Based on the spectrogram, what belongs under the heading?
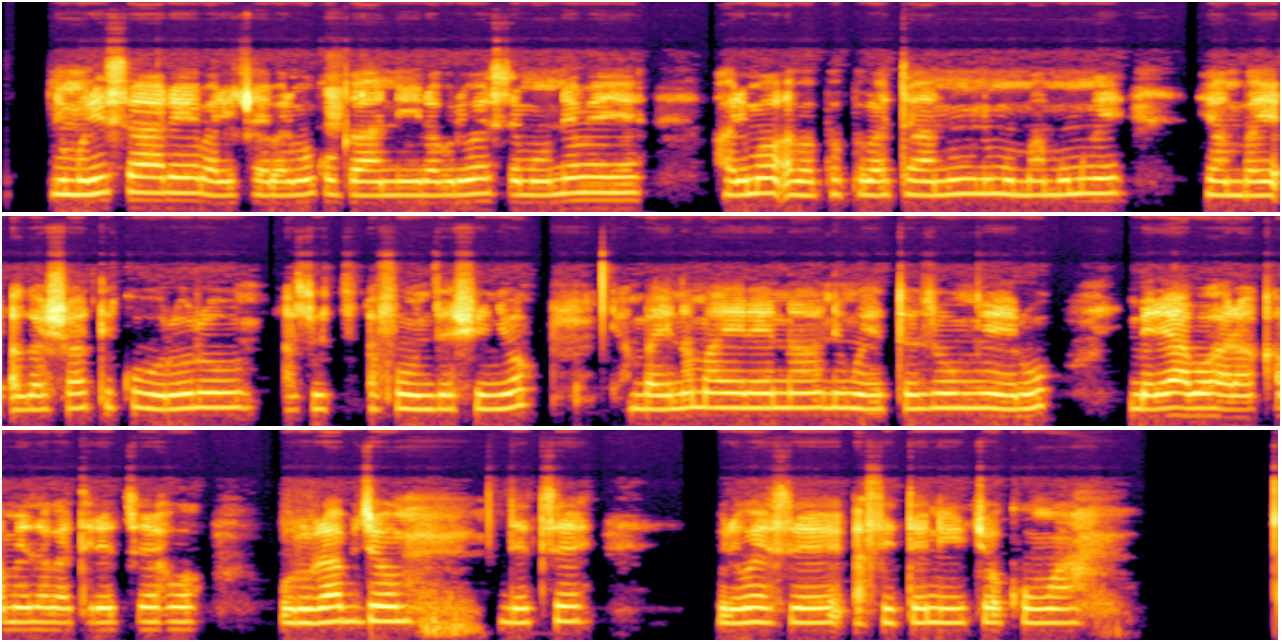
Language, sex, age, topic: Kinyarwanda, female, 25-35, government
